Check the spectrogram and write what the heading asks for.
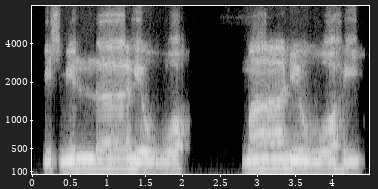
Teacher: Itu sebenarnya satu kelemahan juga dalam membaca Al-Quran. Huruf ra dimunculkan terlalu keterlaluan, dia akan jadi keluar huruf lain seolah jadi wah.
